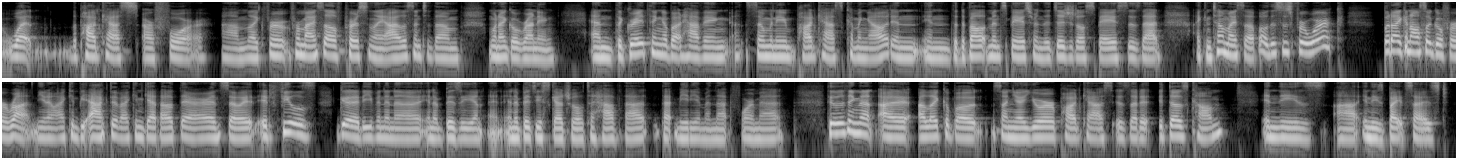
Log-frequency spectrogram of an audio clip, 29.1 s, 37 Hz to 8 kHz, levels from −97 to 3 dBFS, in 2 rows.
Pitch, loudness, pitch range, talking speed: 165 Hz, -22 LUFS, 155-185 Hz, 245 wpm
